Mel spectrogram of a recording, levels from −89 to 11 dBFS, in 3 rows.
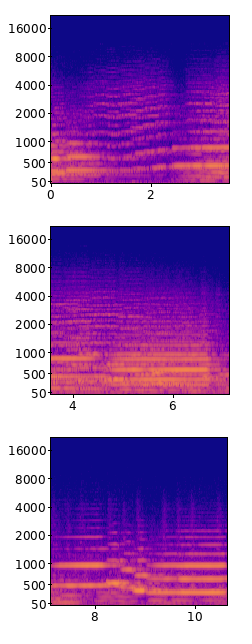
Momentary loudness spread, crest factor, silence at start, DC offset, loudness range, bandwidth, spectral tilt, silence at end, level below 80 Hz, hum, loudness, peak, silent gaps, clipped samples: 16 LU; 14 dB; 0 s; 0.2%; 6 LU; 7.8 kHz; -8 dB/octave; 0 s; -46 dBFS; none; -24 LUFS; -10 dBFS; none; under 0.1%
